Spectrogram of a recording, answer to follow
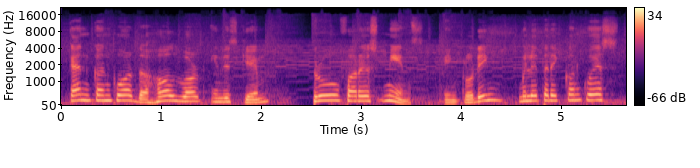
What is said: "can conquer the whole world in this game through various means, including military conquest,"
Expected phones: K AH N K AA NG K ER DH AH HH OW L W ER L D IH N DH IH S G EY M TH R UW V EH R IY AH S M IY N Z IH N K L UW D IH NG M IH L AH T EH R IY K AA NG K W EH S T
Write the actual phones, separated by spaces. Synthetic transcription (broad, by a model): K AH N K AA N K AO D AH HH OW L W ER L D IH N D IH S G EY M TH R UW F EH R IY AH S M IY N S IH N K L UW D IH NG M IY L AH T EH R IY K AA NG K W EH S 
